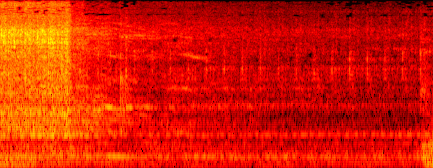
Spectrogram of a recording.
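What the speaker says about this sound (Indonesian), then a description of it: "Lalu mesin kita hidupkan." A car engine starts with a loud burst of cranking, then settles into a steady, quiet idle with a faint rhythmic ticking, during a charging alternator check.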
